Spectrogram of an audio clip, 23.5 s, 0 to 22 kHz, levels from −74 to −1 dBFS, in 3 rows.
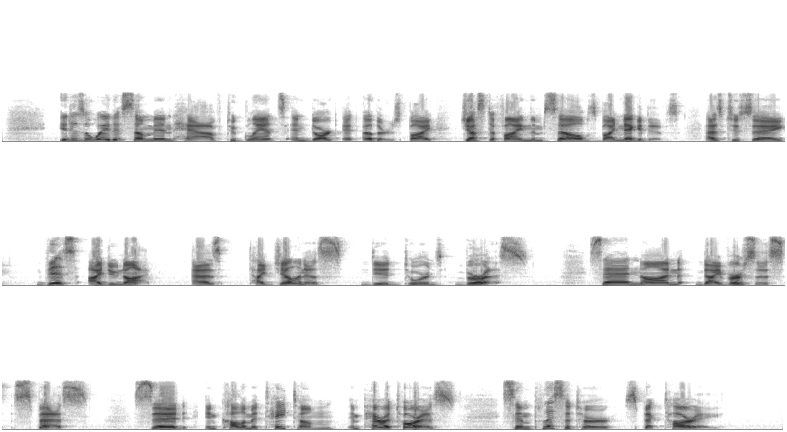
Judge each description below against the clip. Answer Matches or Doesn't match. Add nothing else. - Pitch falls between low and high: Matches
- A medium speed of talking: Doesn't match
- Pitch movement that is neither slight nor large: Doesn't match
